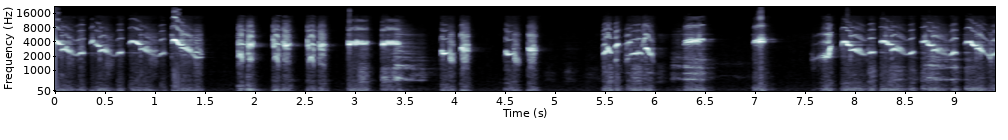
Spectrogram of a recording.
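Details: Captive Oriental magpie-robin singing a lure song to rouse reluctant birds: rapid warbled runs of rising and falling whistles, short repeated chip notes, and pure whistles between busier bursts.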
